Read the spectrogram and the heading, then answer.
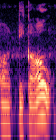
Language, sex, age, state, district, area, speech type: Urdu, male, 18-30, Telangana, Hyderabad, urban, spontaneous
